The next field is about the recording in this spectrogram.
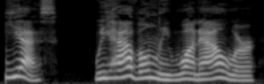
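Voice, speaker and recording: A friendly girl played by a woman speaks scripted textbook dialogue, every word carefully formed. Her voice is fairly high and her pace is slow. The sound is dry and close. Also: lively intonation, bright, forceful tone, no echo, heavily acted. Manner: careful, deliberate, clearly enunciated. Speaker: listening test voice actor. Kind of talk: scripted English lesson dialogue.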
